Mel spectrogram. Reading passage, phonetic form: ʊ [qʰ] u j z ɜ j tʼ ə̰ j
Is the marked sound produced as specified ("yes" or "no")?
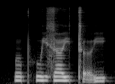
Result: no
